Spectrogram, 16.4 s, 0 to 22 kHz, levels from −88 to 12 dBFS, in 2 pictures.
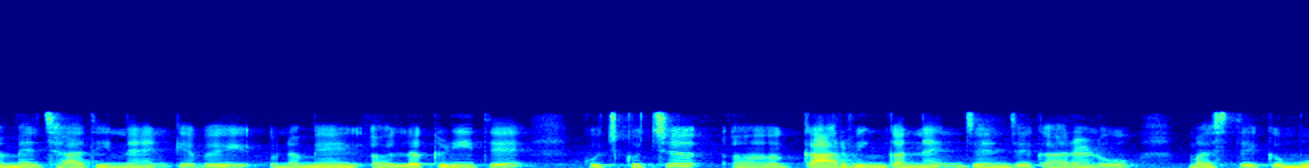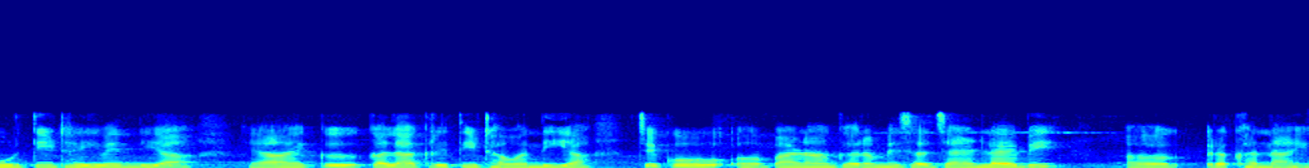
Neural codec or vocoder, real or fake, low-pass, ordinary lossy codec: none; real; 7.2 kHz; none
